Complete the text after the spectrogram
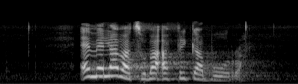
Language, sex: Northern Sotho, female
